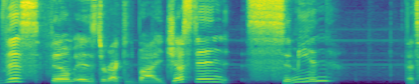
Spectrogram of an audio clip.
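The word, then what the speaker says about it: Justin Simien: don't know but this film is directed by Justin Simeon that's how you say his name and the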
